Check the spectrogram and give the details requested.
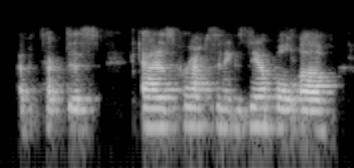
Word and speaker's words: Epictetus: Epictetus. Can you please spell that?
